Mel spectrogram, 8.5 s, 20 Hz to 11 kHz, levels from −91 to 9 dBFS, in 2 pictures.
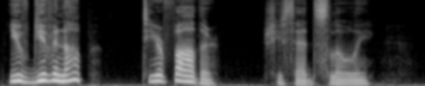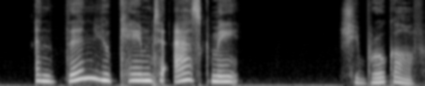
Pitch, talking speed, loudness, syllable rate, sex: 195 Hz, 125 wpm, -17 LUFS, 4.4 syllables/s, female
